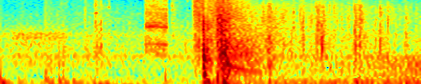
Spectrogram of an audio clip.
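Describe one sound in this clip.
A rifle is raised to the shoulder with a sharp clack.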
